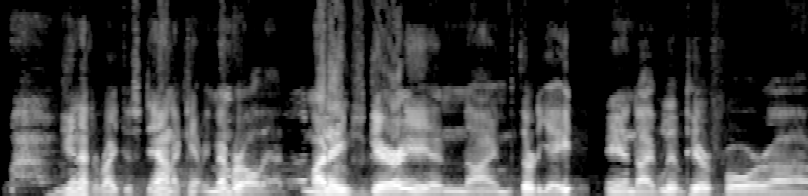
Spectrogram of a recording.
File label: Montana man 38 monologue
